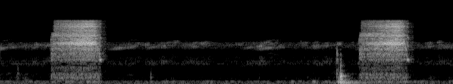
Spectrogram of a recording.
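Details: Two long, noisy hissing begging calls from hungry owlets in an owl box at night, 26 February 2024, spaced three seconds apart, with a soft low thump just before the second and a steady hum throughout.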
